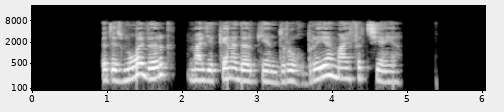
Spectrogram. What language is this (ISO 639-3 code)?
fry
